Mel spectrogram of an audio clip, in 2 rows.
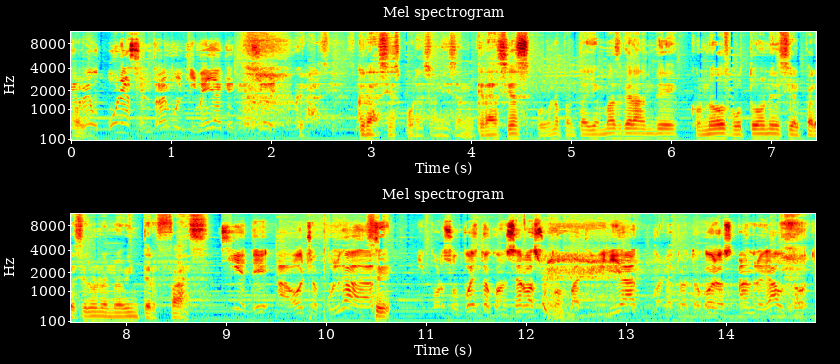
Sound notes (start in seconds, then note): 0.2 man speaking in Spanish; 1.7 sighs; 8.9 man speaking in Spanish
